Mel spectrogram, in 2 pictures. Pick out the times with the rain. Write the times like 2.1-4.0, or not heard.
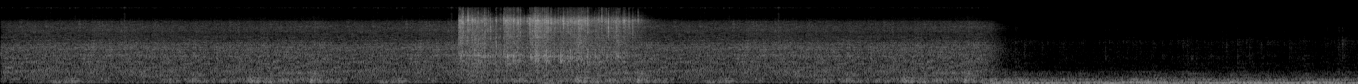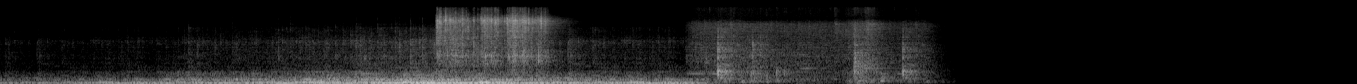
0.0-22.9.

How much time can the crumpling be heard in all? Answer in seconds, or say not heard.
3 s.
